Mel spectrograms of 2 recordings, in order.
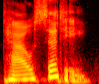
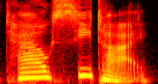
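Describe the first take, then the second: First: The second word ends with an 'ee' sound. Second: The second word ends with a 'tie' sound. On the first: This is the habitual way of saying it. The speaker calls it wrong. "I have always pronounced it Tau Ceti" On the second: This is the way the listener says it should be. The speaker calls it right. "phonetically S E E hyphen T I E"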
